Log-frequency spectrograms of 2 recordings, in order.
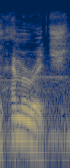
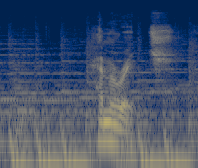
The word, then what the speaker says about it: hemorrhage: to pronounce these words I don't want to butcher them hmer have begun to Hemorrhage then that's how you say it Hemorrhage okay duly noted there are glass fragments lodged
